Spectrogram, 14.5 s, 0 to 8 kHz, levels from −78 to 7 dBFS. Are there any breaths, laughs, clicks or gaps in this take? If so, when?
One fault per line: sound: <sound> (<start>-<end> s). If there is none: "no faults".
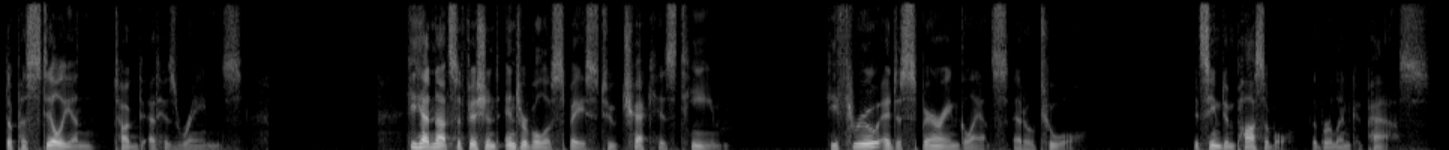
no faults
